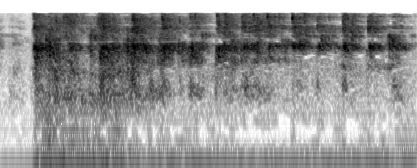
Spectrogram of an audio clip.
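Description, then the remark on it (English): A church audience claps for the Lord and for themselves in a dense, steady patter that starts abruptly and keeps going at an even loudness for several seconds, with no voices rising above it. “Then clap for yourself now.”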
